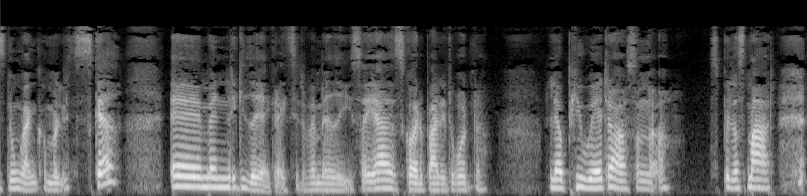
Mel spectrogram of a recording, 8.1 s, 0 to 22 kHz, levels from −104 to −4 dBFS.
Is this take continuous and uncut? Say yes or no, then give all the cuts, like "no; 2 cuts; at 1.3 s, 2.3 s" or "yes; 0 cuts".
no; 1 cut; at 2.3 s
